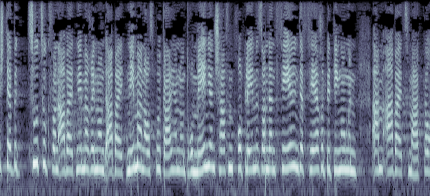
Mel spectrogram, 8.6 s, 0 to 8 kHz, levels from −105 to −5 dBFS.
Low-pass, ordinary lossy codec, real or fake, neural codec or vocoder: none; none; real; none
